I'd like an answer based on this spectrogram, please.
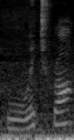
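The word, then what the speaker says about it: Wittrock: a guy played by Finn which rock I think is how you say his last name and there's a spoiled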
